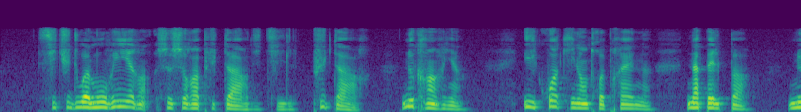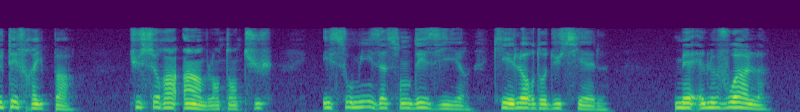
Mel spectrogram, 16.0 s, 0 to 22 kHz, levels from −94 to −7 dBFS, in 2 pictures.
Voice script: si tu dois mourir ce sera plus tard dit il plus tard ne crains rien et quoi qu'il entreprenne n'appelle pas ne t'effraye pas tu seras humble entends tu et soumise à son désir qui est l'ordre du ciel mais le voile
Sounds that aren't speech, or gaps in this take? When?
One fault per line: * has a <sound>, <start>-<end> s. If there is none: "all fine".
all fine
